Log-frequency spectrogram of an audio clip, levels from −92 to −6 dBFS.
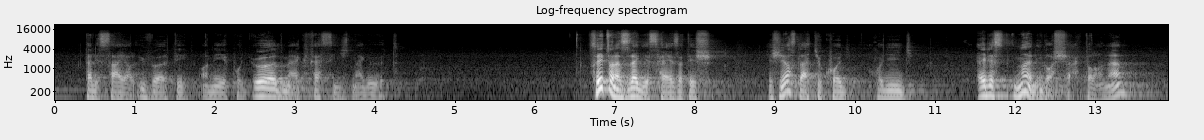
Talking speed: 125 wpm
